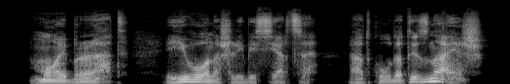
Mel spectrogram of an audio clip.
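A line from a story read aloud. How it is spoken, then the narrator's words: Growled. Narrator (Russian): прорычал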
